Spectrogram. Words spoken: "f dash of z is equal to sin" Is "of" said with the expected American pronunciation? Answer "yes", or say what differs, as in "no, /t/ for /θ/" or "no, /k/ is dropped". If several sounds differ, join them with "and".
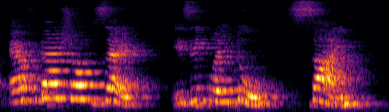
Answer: no, /p/ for /v/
